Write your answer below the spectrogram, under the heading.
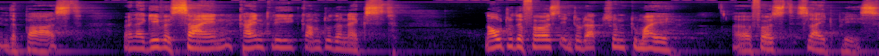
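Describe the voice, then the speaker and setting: With a German accent, this man uses a high pitch and lively intonation at a fairly slow pace. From Germany. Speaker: professor and business speaker. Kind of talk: speech with slides. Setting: award ceremony stage with audience. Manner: halting.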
